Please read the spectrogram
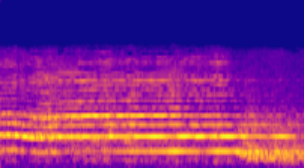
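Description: A single voice holding one long sung note that wavers slightly just after the start and stops near the end.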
